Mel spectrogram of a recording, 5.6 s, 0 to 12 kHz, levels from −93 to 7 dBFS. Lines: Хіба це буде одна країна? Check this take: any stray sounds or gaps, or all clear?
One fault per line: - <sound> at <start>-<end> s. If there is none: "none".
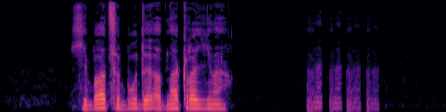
- laugh at 3.8-4.7 s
